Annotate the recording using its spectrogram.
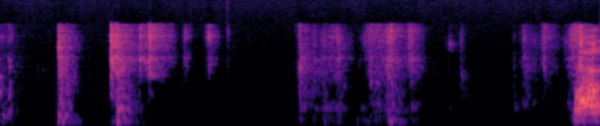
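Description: Scattered light taps and clicks of hands handling trading cards and a cardboard card box on a glass counter, in a few short clusters with pauses between.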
